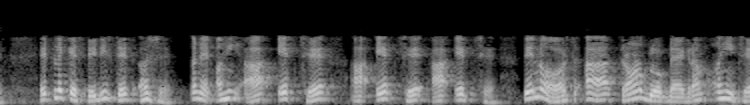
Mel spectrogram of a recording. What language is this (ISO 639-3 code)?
guj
